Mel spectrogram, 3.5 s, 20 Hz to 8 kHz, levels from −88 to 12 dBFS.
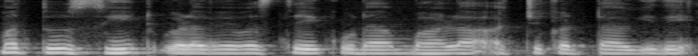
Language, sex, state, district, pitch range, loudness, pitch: Kannada, female, Karnataka, Chamarajanagar, 190-210 Hz, -15 LUFS, 195 Hz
